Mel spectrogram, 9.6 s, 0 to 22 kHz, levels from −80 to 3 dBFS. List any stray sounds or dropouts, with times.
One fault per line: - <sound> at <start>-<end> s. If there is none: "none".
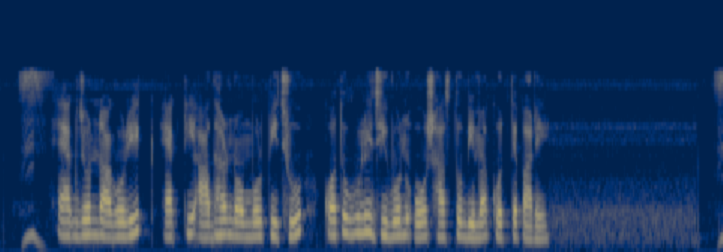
none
